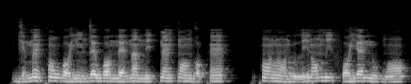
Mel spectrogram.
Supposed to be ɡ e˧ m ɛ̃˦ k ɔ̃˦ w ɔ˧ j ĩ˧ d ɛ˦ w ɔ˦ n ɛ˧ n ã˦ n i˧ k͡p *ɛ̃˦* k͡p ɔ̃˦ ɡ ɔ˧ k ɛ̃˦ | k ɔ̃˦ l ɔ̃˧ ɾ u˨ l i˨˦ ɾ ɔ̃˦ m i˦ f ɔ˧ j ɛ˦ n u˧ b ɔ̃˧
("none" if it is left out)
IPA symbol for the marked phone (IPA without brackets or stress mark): ɛ̃˦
